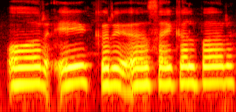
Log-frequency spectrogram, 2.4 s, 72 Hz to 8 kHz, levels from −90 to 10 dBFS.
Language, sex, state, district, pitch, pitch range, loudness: Hindi, female, Delhi, New Delhi, 235 Hz, 230-245 Hz, -10 LUFS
